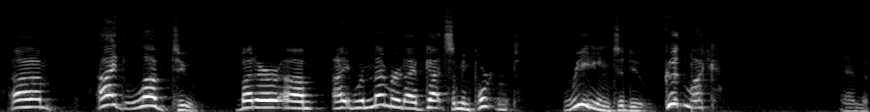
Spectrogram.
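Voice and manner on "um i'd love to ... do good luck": wriggle out of the ride; nervous excuse. Acted. Professor makes excuses, hides.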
